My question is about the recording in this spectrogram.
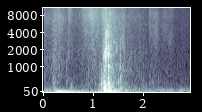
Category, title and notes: Sound effects > Objects / House appliances
Man falls on old sofa. Recorded with M-Audio M-TRACK II and pair of Soyuz 013 FET mics.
